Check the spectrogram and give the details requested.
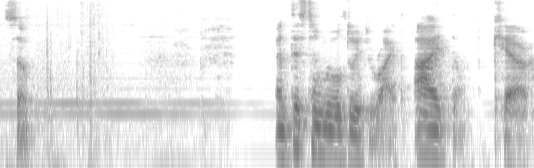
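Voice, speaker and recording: A man from Austria with an Austrian German accent, a native German speaker, chatting casually over his gameplay in a relaxed, rambling way. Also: lowish voice, slow, gravelly, faint music behind. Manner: relaxed, rambling, musing aloud. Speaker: let's play host.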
